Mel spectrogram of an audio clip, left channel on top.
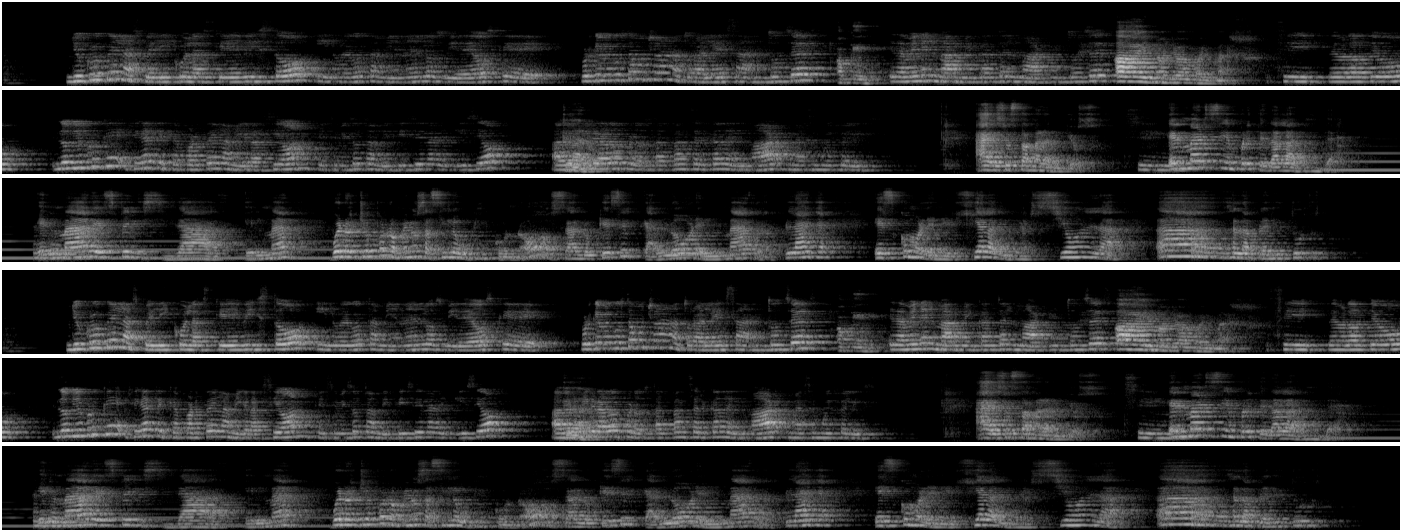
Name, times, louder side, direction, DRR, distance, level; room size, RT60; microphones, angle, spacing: voice 1, 0.6-5.4 5.8-8.1 8.9-11.1 12.8-14.1 14.5-18.9 19.5-22.6 25.2-25.7 28.3-28.7, right 2 dB, 35° right, 2 dB, 0.5 m, -30 dB
voice 2, 11.1-12.5 19.6-19.9 23.4-24.9 25.6-27.4 28.3-30.9 31.2-36.3 36.7-39.2 39.5-41.1, left 2 dB, 35° left, 0 dB, 0.6 m, -29 dB
Wind instrument woodwind instrument, 27.1-33.6, left 6 dB, 65° left, 0.9 m, -44 dB
5.3 x 3.6 x 2.4 m, 0.94 s
head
